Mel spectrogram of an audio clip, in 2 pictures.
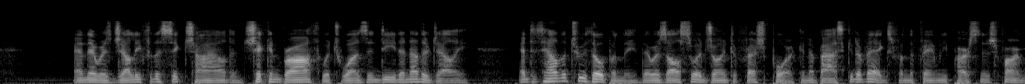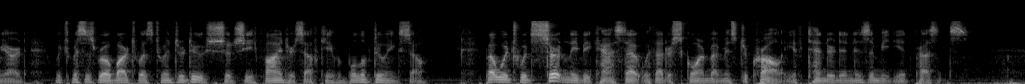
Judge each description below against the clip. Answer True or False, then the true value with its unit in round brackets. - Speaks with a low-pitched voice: True (95 Hz)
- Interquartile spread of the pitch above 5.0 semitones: False (3.2 semitones)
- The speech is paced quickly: True (215 wpm)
